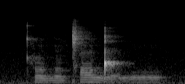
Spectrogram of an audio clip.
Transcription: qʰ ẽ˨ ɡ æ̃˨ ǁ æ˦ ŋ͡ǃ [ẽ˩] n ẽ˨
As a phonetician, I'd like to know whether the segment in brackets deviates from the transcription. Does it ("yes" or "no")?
yes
